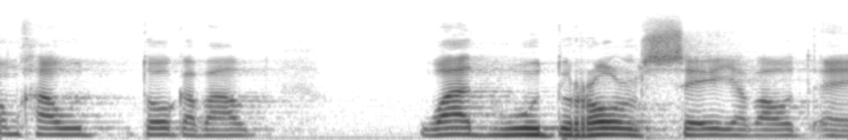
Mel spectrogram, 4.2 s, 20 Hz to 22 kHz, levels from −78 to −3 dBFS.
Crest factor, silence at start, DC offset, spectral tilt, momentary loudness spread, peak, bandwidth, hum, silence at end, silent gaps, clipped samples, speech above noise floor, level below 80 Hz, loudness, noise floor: 20 dB; 0 s; under 0.1%; -5 dB/octave; 12 LU; -10 dBFS; 13 kHz; 50 Hz at -60 dBFS; 0 s; none; under 0.1%; 33 dB; -68 dBFS; -28 LUFS; -60 dBFS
